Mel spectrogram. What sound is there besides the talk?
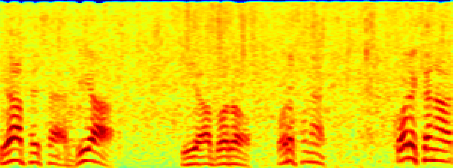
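rain falling outside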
